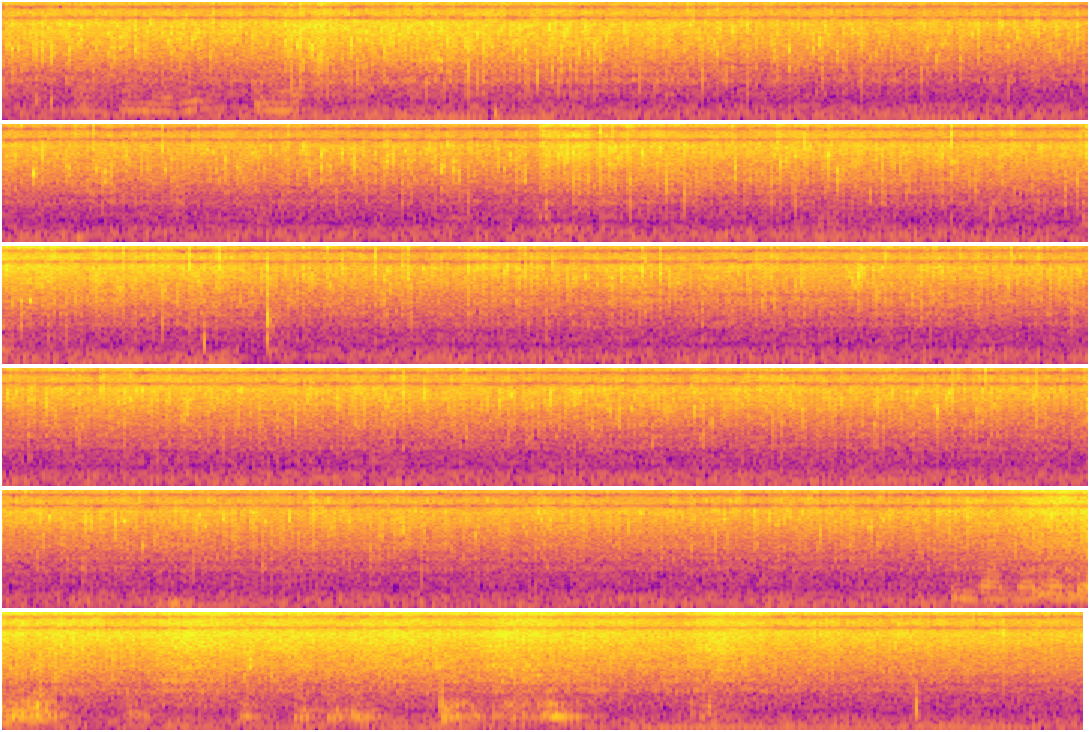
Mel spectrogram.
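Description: Green chillies and onion sizzling and frying in oil left over from frying chewa fish, a continuous loud crackle with occasional stirring scrapes, ending in a sharper hiss and bubbling when water is added.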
